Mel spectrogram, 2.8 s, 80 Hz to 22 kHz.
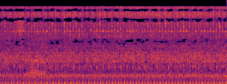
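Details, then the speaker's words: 1980 John Deere 317 garden tractor, start after an electrical fault repair with new ignition components: steady, even low putter at about 200 beats a minute with no misses or knocks. It idles smoothly and runs really well. "you can just see what i mean about how easy it starts up i mean i run really good"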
